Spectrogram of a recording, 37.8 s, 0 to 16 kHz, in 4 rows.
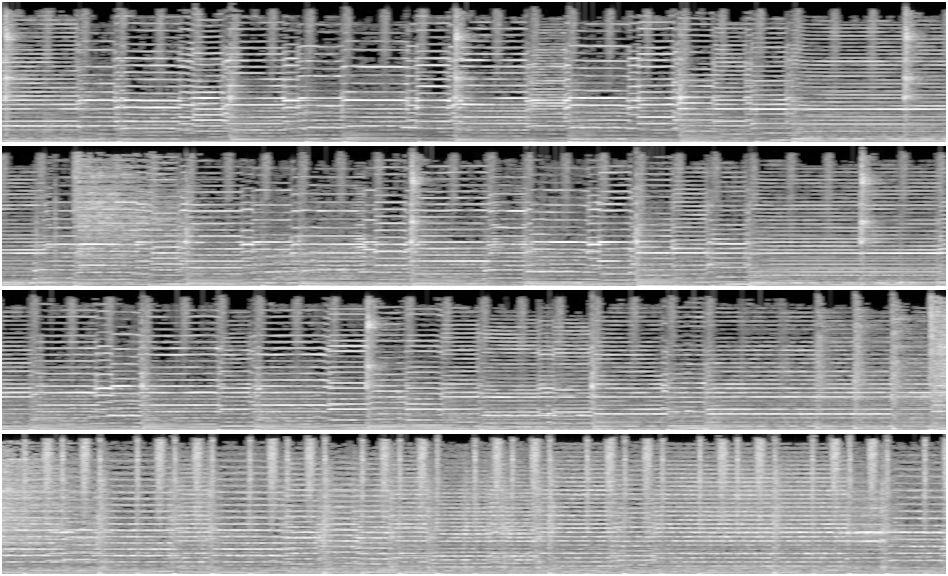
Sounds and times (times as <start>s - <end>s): Bagpipes: 0.0s - 37.7s
Wind instrument, woodwind instrument: 0.0s - 37.7s.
